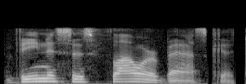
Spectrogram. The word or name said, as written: Venus's flower-basket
